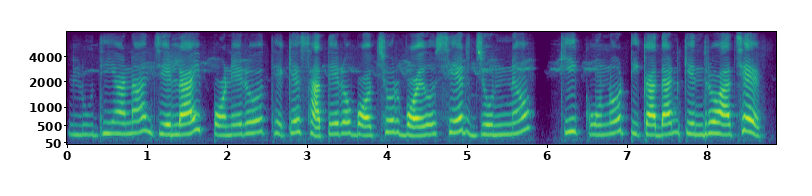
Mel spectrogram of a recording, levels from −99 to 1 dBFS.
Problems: constant background noise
